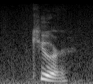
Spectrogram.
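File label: "cure", US English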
